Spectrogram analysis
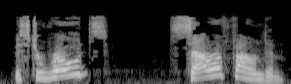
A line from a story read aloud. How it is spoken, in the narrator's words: Joe called out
